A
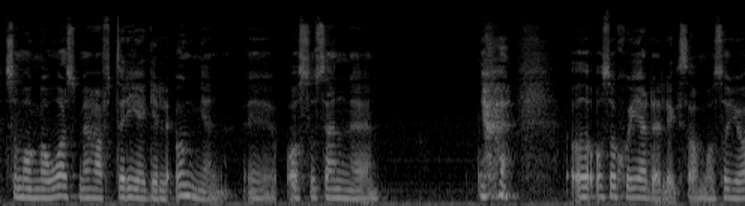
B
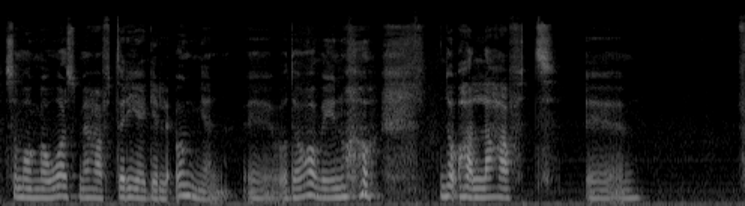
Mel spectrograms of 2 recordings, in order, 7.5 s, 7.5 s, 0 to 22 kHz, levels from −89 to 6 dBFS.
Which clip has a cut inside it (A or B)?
A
